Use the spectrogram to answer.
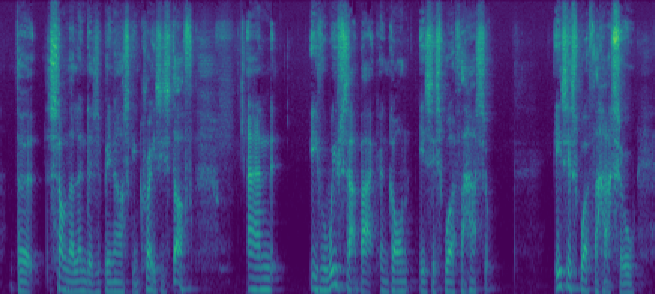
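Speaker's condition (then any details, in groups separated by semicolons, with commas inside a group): No condition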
